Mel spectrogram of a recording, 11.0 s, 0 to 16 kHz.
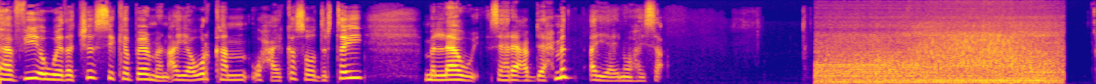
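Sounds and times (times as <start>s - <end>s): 
speech: 0.0s - 6.8s
drone aircraft for delivering medicine and collecting blood samples in Malawi whirring: 8.1s - 10.7s.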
